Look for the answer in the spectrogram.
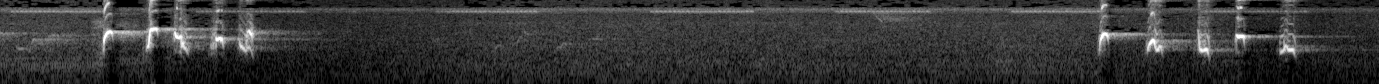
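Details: Decoy song of a champion sooty-headed bulbul that repeats its phrases: a quick phrase of five sharp whistled notes, a quiet gap of about four seconds, then a matching five-note whistled phrase.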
